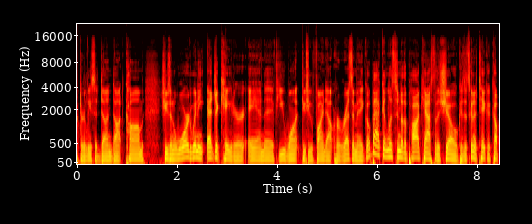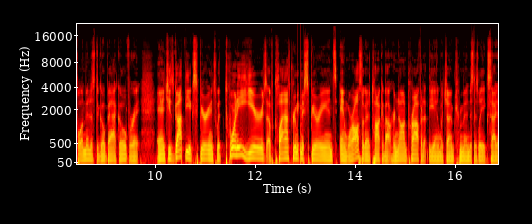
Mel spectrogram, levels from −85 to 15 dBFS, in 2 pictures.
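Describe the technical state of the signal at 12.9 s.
Chunks out of order from 12.84 to 12.96 s, just after "years of": one 60 ms chunk of speech arrives a chunk late and plays after the one that should follow it. Nothing is lost, but the swap creates three hard joins, heard as a brief jumbled stutter.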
